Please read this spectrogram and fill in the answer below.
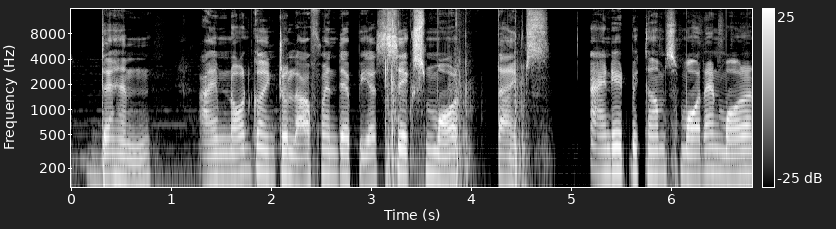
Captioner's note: slamming board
